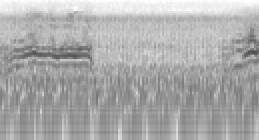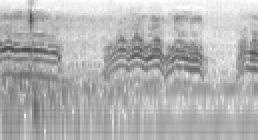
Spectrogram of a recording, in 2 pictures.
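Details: Jackal couple confronting a caracal; loud wavering, harmonic wailing cries rising and falling, one long drawn call, then a burst of shorter quavering calls with brief pauses, over a faint engine hum.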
